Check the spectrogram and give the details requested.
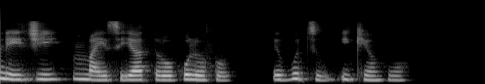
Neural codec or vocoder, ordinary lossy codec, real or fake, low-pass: codec, 16 kHz, 0.3 kbps, FocalCodec; none; fake; none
